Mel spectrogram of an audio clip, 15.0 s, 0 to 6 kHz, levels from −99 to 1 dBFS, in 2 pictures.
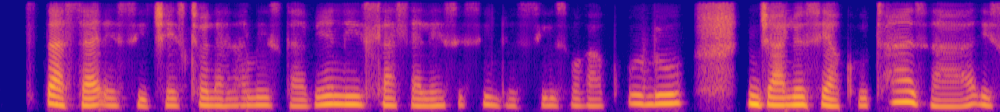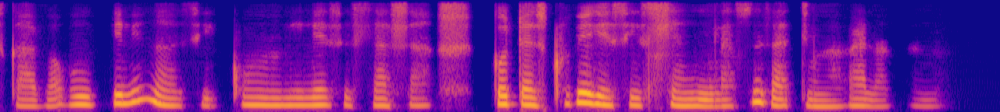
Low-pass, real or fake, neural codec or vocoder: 5.4 kHz; fake; codec, 16 kHz, about 1 kbps, DyCAST, with the encoder's durations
